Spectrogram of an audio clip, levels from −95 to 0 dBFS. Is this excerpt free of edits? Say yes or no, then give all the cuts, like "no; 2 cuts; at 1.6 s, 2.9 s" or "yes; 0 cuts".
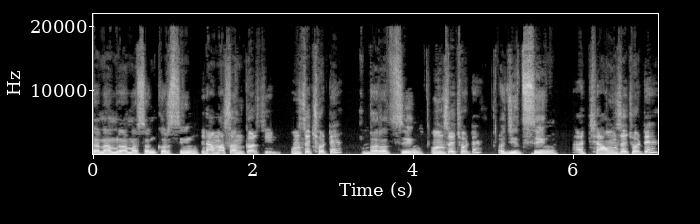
yes; 0 cuts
